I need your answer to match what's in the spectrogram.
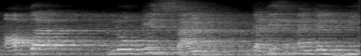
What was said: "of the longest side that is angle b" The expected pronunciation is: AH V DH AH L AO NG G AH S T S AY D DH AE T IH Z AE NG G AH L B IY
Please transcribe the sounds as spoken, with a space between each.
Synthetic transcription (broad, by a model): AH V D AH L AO G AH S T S AY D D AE T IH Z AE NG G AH L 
